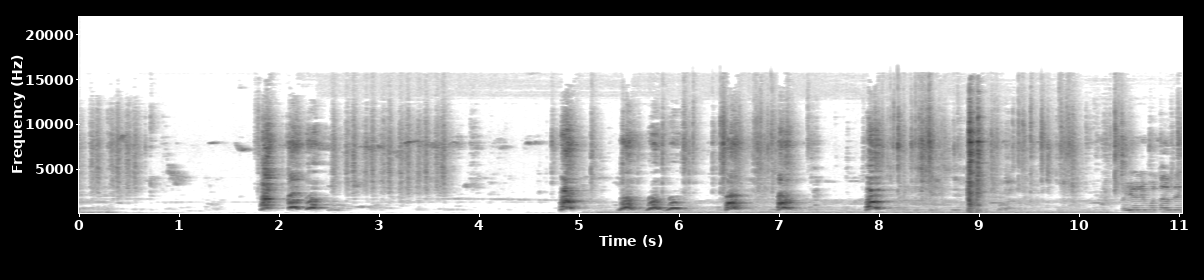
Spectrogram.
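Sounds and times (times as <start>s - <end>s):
dog barking: 1.8s - 2.7s, 4.8s - 8.2s.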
